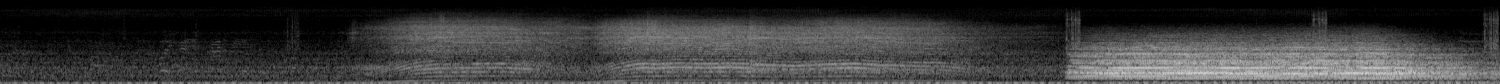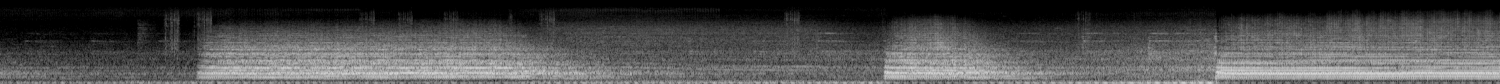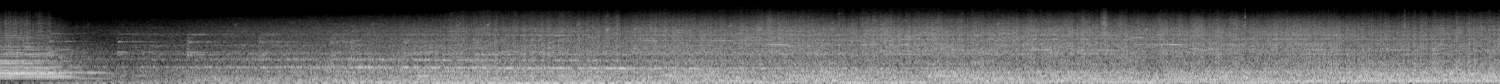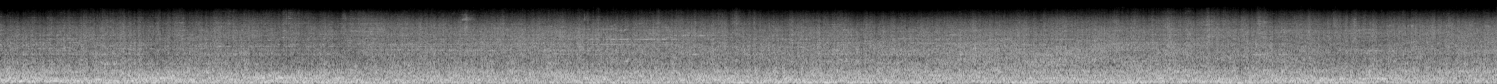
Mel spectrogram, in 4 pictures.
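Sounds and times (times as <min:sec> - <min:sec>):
locomotive air horn: 0:03.7 - 0:09.9, 0:10.7 - 0:14.9, 0:17.0 - 0:21.6, 0:23.8 - 0:25.6, 0:27.2 - 0:31.2
train wheels clattering on rails: 0:31.1 - 0:59.9.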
